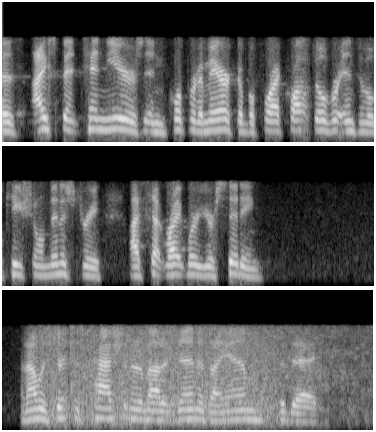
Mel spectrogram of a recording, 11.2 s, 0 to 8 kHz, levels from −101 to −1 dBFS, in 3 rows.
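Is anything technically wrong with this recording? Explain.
Yes, three faults affect this speech clip.

Throughout, a noise suppressor pulls down whatever bands it judges to be steady noise, by about 18 dB, frame by frame. The background drops away between phrases and swells back under speech. This is most obvious once the room noise climbs sharply at around 7.5 s.

Also throughout, the speech is coded with the Speex codec at a low setting, which fits a rate near 11 kbps. With few bits left for the excitation, the speech comes out hoarse and grainy, and any upper band is a noise-like fill rather than real detail.

There is VoIP packet loss concealed by the speech codec at three points:
from 2.95 to 3.12 s, after "before I" and before "over into vocational";
from 4.45 to 4.51 s, before "I sat right where";
from 8.01 to 8.15 s, after "I was" and before "as passionate".

Each time, the decoder fills the gap by extending its last pitch and filter while fading the gain. 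The gaps point to roughly 140 ms, 40 ms and 100 ms of lost audio. Each comes out as a fading smear, and the speech stays weak for a moment after it.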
